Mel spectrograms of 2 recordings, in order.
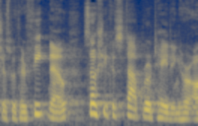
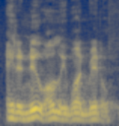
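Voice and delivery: plain reading voice

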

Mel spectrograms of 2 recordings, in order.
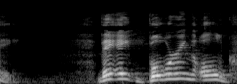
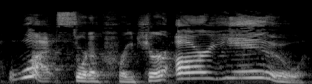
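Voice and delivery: slow, polite question, a little higher; 8 semitones higher, much slower than usual. Acted. Little hippo politely asking the rhino, slow and polite. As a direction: ask politely and slowly, a bit higher. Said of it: "Portly said politely".

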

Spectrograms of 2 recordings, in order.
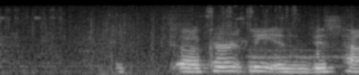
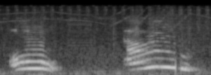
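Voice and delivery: surprised; 9 semitones higher, 4 dB louder, slower than usual. Real, not acted. Reacting to "and female" requirement.

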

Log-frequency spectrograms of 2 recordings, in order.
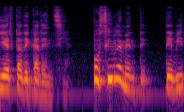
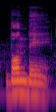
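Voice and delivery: ordinary delivery

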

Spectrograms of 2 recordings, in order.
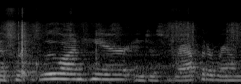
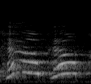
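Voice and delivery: very high mock scream for help; 14 semitones higher, 4 dB louder than usual. A narrator's reading. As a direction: squeal it out in storybook panic. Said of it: "screamed Mom".

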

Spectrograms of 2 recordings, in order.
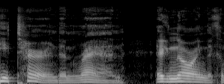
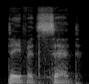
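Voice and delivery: ordinary delivery

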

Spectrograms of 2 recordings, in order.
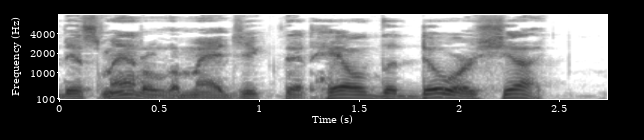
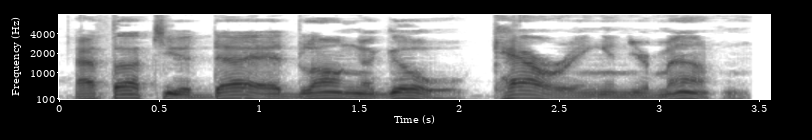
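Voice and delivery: usual speaking voice

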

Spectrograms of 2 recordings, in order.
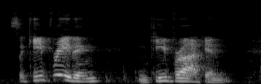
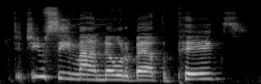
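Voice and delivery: farmer on the phone; 9 semitones higher, 5 dB louder than usual. A narrator's reading. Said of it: "he asked".

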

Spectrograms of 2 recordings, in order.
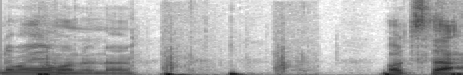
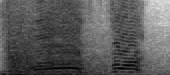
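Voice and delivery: startled scream; 14 dB louder than usual. Real, not acted. Jump scare in horror game.

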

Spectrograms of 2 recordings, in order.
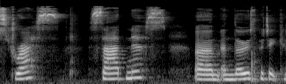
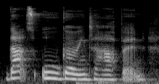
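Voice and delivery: ordinary delivery

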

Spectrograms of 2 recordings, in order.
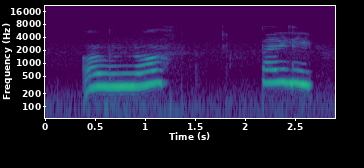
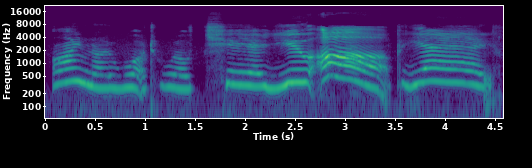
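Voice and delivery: excited; 9 dB louder than usual. Acted. Robot cheering up dog.

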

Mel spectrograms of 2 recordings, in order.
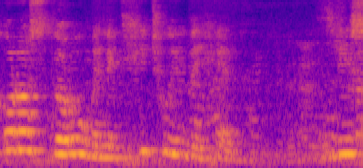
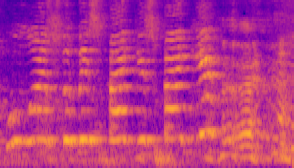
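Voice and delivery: teasing; 9 semitones higher than usual. Acted. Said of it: "spank your husband".

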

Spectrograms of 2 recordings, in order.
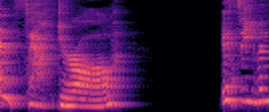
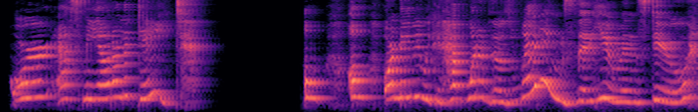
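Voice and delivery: giddy; 6 semitones higher than usual. Acted. Giddy about dating the creator.

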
